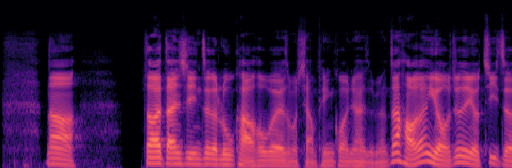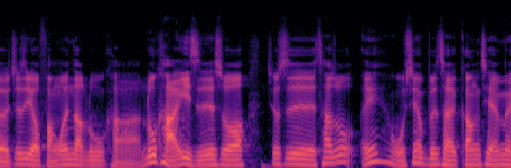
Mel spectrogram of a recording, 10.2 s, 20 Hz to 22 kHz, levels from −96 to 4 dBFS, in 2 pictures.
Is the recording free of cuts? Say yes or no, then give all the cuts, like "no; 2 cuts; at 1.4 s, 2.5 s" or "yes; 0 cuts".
no; 1 cut; at 7.7 s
